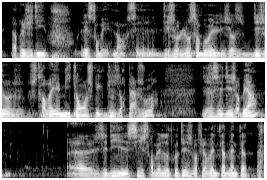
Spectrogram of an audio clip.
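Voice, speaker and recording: There is noticeable background noise as a man with a fairly high pitch speaks at a moderate pace with ordinary pitch variation. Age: 60s. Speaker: charity volunteer organiser. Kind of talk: public talk. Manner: animated, hesitant with repetitions.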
